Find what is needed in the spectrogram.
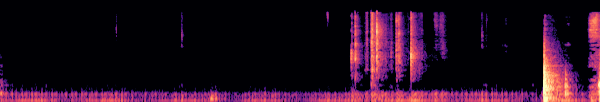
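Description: Faint kitchen room tone with a low hum, then a short run of scraping clicks and, near the end, one sharp knock: a glass sauce bottle being handled and set down on a wooden worktop.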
